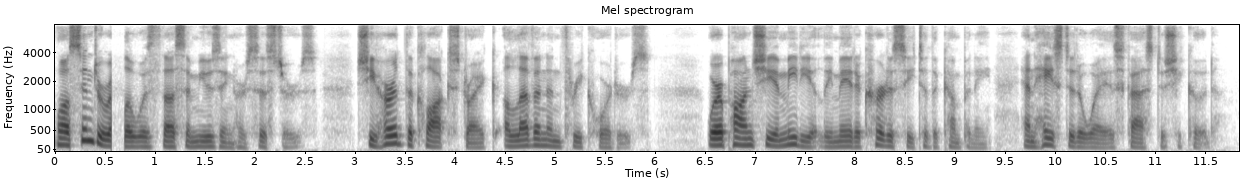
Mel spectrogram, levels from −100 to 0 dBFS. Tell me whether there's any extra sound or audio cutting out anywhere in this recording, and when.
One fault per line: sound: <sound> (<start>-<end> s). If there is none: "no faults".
sound: dropout (0.6-0.7 s)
